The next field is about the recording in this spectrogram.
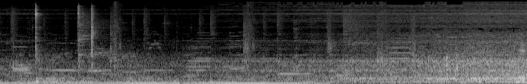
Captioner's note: propane hissing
